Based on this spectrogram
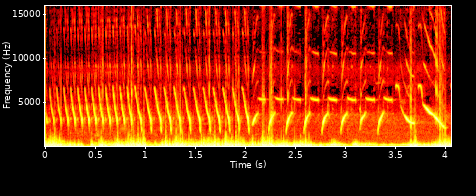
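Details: Singing canary used as a lure to get other canaries singing; rapid repeated trill of high sweeping notes, then slower rising and falling whistled notes about every quarter second, over a loud low rumbling background.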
